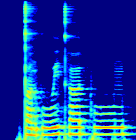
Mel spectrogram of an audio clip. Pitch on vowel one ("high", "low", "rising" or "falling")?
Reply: low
